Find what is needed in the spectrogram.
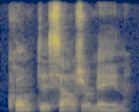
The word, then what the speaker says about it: Comte de Saint-Germain: So the actual person, like how most of these vampires are depicted when they were alive, was Count of Saint-Germain, or in the French pronunciation, it's Comte de Saint-Germain, while he was in France.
